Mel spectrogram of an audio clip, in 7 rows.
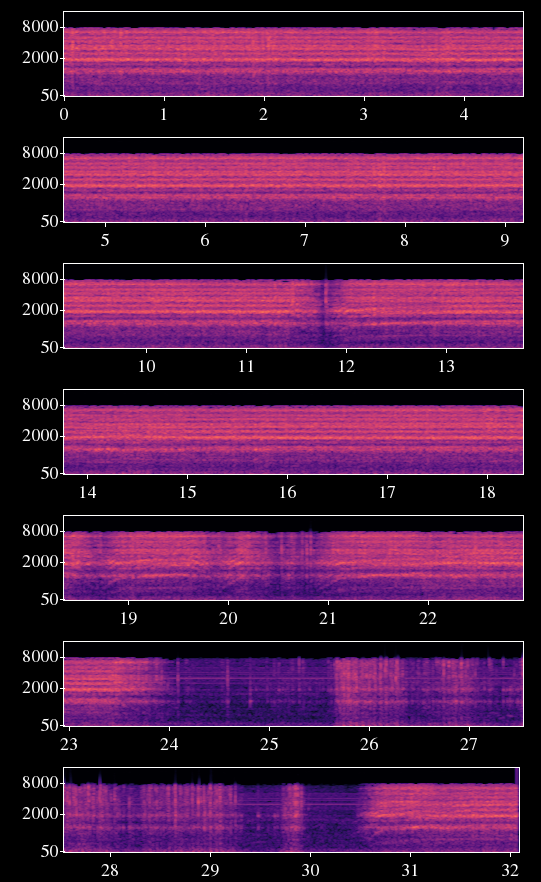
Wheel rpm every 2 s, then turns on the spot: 160, 160, 160, 160, 160, 140, 140, 160, 160, 130, 90, 130, 10, 20, 20, 80.
26-30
